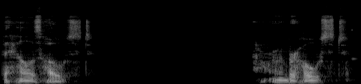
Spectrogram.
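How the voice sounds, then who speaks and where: A man with a very low voice running through quick film reviews. He talks casually, with plenty of ums, restarts and dry sarcasm. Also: husky. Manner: blunt, sarcastic, with frequent fillers and restarts. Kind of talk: casual spoken movie reviews.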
